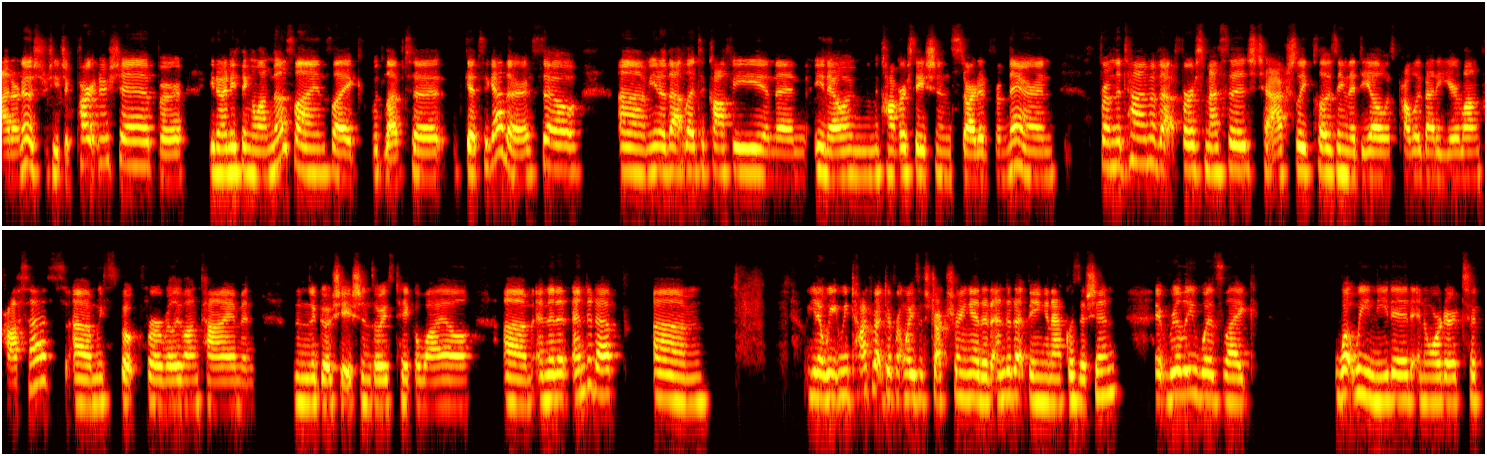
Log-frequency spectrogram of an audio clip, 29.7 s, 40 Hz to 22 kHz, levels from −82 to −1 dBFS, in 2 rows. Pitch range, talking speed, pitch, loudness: 165-205 Hz, 210 wpm, 180 Hz, -22 LUFS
